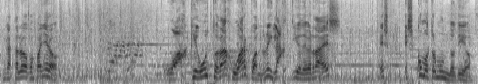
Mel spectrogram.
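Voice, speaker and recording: A gaming channel host with a Spain Spanish accent giving chatty, excitable gameplay commentary. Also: medium pitch, fairly quick, long pauses, over music. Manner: excitable, chatty, exclaims and laughs during play.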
